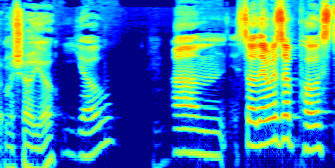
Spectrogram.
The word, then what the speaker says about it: Yeoh: Yeoh. So there was a post that came out. I saw this on Twitter, and it was of Michelle Yeoh, and it said that Michelle Yeoh is the second woman of color to ever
